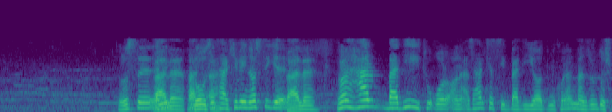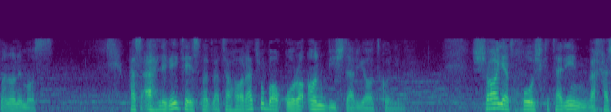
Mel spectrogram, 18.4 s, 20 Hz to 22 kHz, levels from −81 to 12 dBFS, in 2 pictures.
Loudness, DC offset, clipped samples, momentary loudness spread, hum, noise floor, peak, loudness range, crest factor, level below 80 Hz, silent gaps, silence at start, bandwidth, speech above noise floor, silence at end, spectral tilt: -21 LUFS; under 0.1%; under 0.1%; 11 LU; none; -46 dBFS; -2 dBFS; 6 LU; 18 dB; -54 dBFS; none; 0.65 s; 5.4 kHz; 25 dB; 0 s; -12 dB/octave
